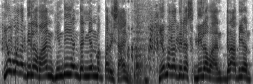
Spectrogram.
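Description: High-voiced sarcastic male commentator. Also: animated, moderate pace, noisy background. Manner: sarcastic, argumentative. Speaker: political commentator. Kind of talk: casual political commentary.

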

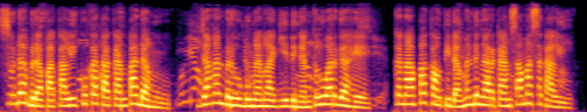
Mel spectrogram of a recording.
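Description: A woman's voice: a little high, quick pace. A woman dubbing a short drama, voicing all the roles in her own everyday voice. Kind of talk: dubbed short drama dialogue.

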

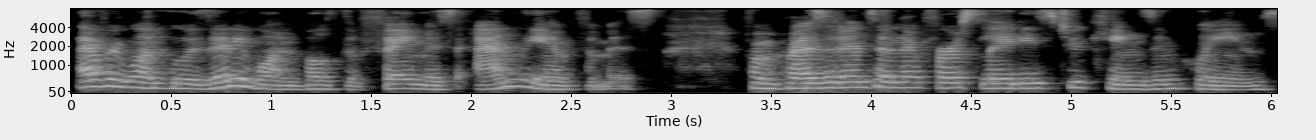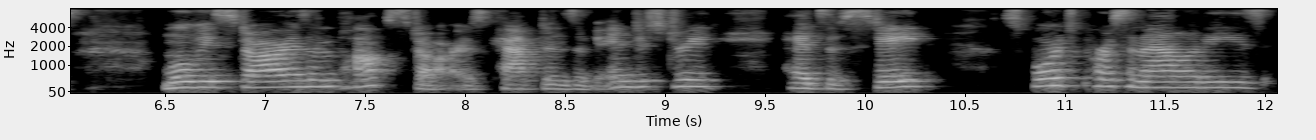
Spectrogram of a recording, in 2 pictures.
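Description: A woman's voice: lowish voice, expressive, normal speed, a bit bright. A woman hosting an interview over a video call, polished and gracious, asking questions with emphasis. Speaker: talk show host, interviewer.

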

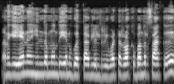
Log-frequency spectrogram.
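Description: A man's voice: high voice, completely flat delivery, fast, mellow, smooth, no echo, studio quality, close to an everyday voice. A man voicing a young jobless groom caught lying, pleading and rambling politely in a North Karnataka accent. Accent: North Karnataka Kannada.

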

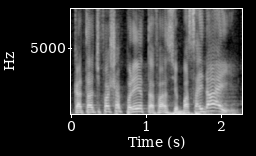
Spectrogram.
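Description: A middle-aged man with a Brazilian Portuguese accent teaches a children's karate class in a training hall, calling out commands and explaining techniques. His voice sits high, and he moves at a moderate pace. He coaches the kids in a lively way, as their karate instructor.

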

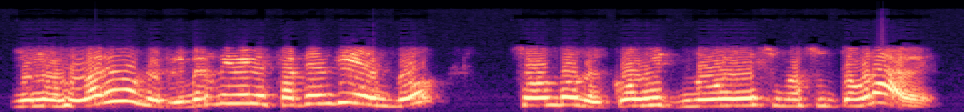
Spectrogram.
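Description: A woman's voice: sits high, animated, fairly quick. Emphatic woman commentator on a tinny phone line. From Peru. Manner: emphatic, repeats key words for stress. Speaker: political talk show host. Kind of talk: opinionated commentary on a call.

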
